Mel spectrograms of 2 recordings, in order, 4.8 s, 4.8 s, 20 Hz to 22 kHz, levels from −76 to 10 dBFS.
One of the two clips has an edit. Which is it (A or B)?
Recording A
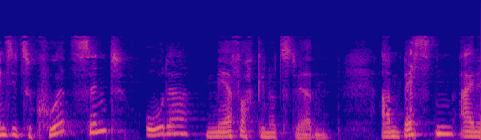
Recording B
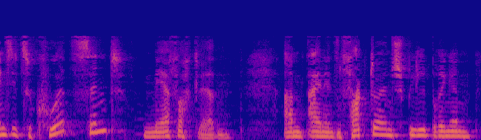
B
